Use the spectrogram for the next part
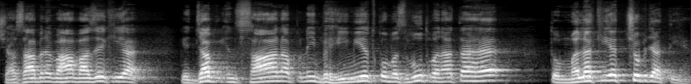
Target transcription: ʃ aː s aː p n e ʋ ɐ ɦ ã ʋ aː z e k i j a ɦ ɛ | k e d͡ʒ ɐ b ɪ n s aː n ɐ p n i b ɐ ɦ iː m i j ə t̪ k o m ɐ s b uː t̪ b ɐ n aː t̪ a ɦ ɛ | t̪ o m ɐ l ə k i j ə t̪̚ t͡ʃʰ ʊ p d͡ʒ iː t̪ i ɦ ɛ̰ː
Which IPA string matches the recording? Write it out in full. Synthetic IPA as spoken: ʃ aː s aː b n e ʋ ɐ ɦ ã ʋ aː z e k i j a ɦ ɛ | k e d͡ʒ ɐ b ɪ n s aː n ɐ p n i b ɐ ɦ iː m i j ə t̪ k o m ɐ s b uː t̪ b ɐ n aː t̪ a ɦ ɛ | t̪ o m ɐ l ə k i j ə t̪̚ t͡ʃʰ ʊ p d͡ʒ aː t̪ i ɦ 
